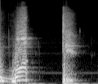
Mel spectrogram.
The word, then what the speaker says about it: walked: I walked. T pronunciation should come. Why? All T pronunciation. Why? K is unvoiced, P is unvoiced, SH is unvoiced, P is unvoiced. So T pronunciation should be given.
